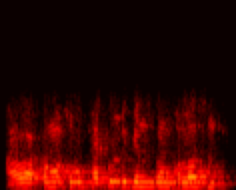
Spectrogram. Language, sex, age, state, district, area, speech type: Odia, male, 45-60, Odisha, Khordha, rural, conversation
